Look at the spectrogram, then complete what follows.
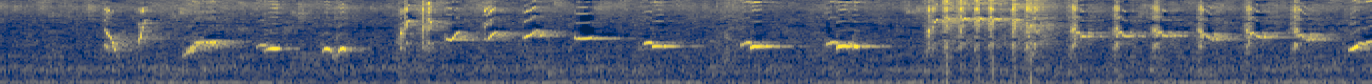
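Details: Greater green leafbird, caged at a home in Indramayu, Indonesia, performing isian song: a sequence of clear, flat whistles with hooked ends, then a loud buzzy rattle and more high chips.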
